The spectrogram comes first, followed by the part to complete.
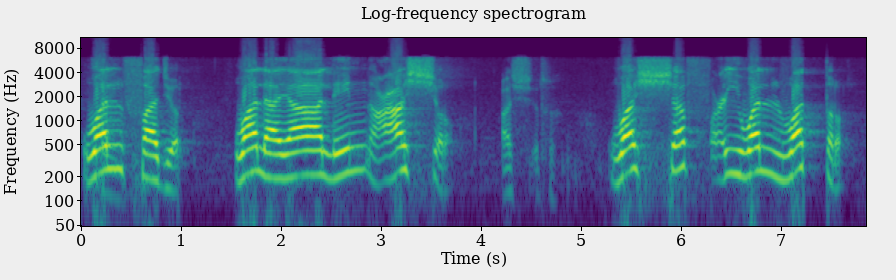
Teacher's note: ہر آیت کے آخر میں جو ساکن حرف ہے را، ایک تو اس کو باریک ادا کرنا ہے اور پھر اس کو ساکن ہی ادا کرنا ہے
